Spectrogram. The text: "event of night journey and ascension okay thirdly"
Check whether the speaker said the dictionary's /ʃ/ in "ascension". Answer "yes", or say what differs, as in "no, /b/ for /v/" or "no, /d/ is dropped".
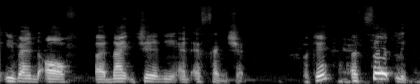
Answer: yes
